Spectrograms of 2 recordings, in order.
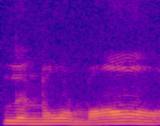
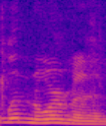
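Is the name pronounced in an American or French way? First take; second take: French; American. First: The name is said with French-style sounds. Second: The name is said with American English sounds. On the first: "the way that it's supposed to be pronounced" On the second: "I'm pronouncing it the way that Americans pronounce it"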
